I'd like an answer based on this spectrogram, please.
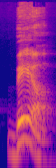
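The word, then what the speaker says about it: Bär: आगे है there बेयर, ठीक है, देयर बेयर, ठीक है। जो आर होता है वो नॉर्मली साइलेंट रहता है, ठीक है।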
